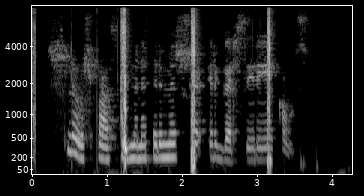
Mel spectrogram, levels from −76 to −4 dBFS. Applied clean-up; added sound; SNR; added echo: classical method spectral subtraction.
